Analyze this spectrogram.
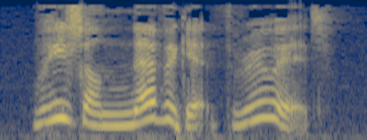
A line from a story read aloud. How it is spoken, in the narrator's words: she cried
